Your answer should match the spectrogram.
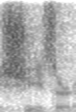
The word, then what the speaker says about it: Schiezer: The joke I always make: if Weezer, I'm sorry, had a female cover band, would be Schiezer, and there is one.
